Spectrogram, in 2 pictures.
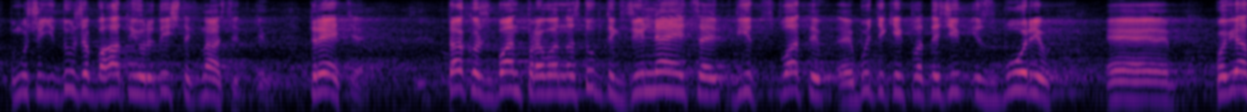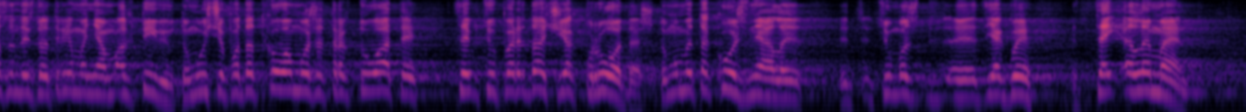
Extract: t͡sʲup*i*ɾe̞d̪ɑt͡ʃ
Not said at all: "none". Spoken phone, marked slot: e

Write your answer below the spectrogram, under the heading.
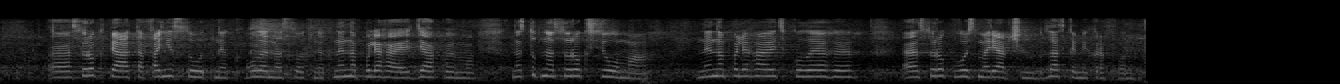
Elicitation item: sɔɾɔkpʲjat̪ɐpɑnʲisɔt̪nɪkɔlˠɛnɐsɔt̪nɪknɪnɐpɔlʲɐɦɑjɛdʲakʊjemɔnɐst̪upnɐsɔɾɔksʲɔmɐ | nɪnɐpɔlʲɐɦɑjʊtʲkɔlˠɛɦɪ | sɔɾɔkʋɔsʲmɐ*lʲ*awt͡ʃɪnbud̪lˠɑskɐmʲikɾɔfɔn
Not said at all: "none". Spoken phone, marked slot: ɾʲ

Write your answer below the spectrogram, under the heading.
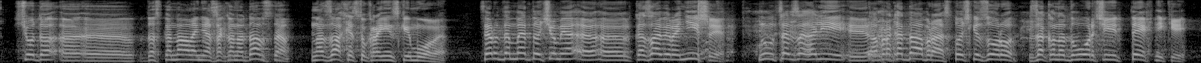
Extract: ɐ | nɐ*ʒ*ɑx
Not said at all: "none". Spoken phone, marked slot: z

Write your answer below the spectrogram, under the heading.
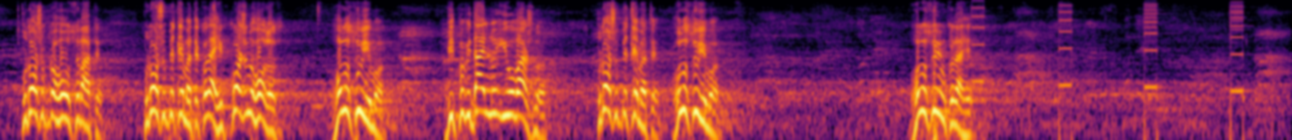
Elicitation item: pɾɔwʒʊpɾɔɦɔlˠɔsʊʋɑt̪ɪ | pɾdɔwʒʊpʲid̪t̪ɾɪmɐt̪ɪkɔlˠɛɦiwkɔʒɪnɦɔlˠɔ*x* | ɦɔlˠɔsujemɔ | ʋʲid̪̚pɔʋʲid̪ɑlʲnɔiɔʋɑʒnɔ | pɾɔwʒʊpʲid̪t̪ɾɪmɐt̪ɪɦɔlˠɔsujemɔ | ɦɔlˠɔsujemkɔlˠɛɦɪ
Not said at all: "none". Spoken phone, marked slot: s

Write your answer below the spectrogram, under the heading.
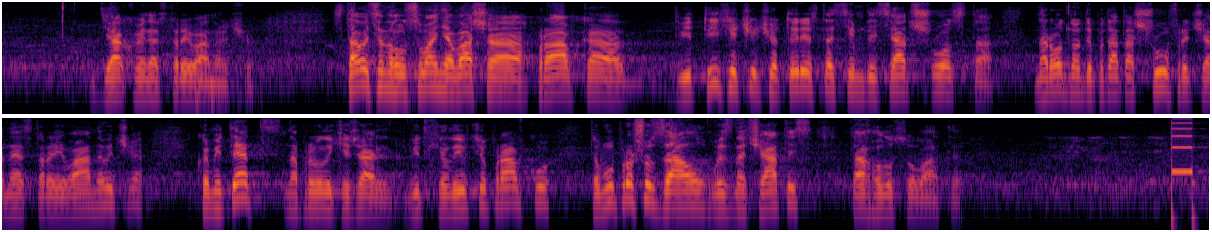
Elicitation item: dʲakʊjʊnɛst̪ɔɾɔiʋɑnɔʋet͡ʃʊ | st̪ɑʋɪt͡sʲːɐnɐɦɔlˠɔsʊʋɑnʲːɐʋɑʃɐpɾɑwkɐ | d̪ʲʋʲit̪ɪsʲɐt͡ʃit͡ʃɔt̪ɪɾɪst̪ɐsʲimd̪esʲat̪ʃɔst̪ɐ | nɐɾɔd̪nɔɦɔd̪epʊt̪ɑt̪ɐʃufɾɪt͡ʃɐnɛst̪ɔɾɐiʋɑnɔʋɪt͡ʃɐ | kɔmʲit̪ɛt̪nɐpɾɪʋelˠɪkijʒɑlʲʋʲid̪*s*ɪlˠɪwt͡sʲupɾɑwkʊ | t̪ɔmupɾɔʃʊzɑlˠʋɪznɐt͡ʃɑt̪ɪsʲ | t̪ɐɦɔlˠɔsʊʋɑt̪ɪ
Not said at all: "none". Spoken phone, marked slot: x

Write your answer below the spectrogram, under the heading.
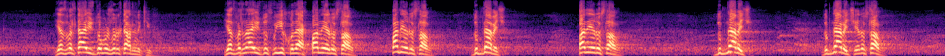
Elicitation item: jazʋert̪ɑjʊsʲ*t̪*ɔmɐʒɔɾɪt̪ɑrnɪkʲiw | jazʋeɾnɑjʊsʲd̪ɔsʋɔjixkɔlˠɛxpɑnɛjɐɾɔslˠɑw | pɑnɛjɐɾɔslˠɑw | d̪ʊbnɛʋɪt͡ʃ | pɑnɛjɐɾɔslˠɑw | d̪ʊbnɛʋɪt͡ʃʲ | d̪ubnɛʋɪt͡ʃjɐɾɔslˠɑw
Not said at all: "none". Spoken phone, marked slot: d̪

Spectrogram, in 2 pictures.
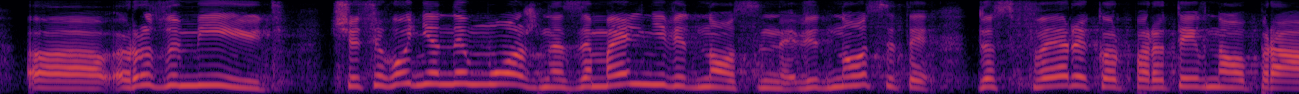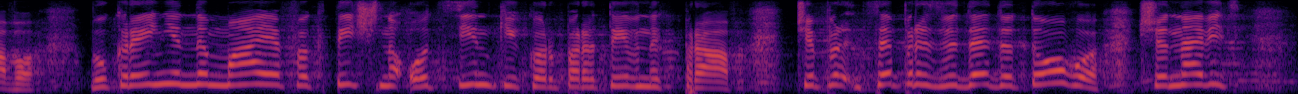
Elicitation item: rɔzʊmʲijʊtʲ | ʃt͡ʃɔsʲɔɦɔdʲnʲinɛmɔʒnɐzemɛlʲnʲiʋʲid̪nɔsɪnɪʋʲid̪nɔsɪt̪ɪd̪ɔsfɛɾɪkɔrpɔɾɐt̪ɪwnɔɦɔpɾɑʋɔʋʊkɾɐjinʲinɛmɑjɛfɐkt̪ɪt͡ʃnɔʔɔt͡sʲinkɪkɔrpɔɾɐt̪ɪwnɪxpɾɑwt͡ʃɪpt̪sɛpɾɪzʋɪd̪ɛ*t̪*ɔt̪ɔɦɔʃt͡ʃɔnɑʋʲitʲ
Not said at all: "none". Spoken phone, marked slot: d̪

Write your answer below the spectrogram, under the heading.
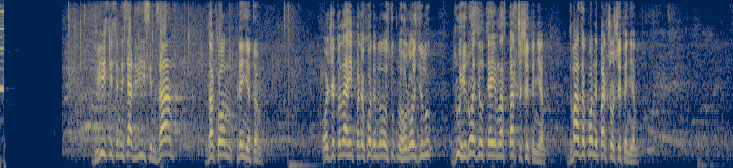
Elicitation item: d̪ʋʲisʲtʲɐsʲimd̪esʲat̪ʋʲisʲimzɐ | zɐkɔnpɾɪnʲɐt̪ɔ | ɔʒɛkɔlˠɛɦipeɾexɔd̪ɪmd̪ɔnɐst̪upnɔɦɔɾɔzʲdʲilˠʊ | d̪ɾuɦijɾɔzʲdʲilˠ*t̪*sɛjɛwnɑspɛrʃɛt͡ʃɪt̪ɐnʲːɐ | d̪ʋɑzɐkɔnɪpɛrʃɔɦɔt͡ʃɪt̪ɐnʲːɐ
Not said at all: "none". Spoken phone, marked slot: t̪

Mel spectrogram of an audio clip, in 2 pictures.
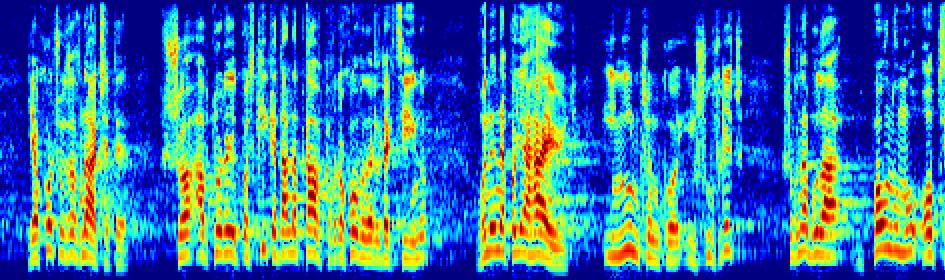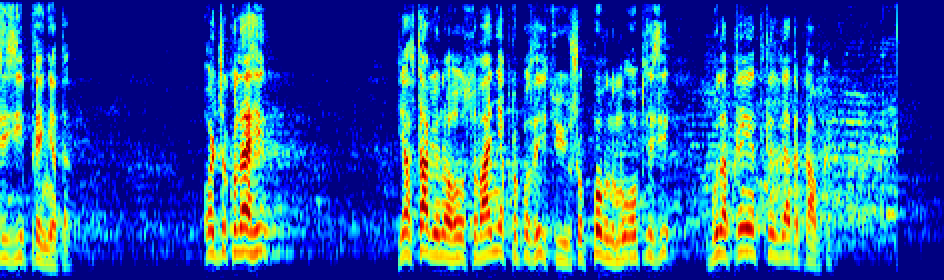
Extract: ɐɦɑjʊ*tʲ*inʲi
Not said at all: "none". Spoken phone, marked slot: tʲ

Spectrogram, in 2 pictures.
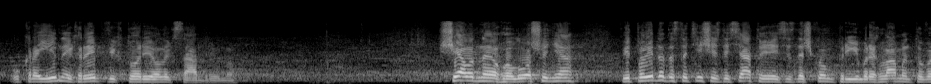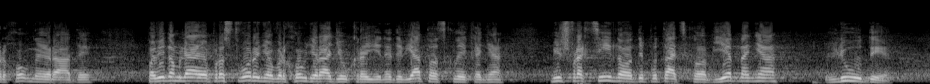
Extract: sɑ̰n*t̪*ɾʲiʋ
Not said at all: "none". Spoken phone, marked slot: d̪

